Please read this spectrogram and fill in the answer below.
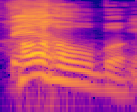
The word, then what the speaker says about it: jojoba: Yeah, it's a solid J. – Jehoba? – Not just, Jesus Christ. Jehoba. – Jehoba. – Yes. – It's okay. Spelled J-O-J-O-B.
